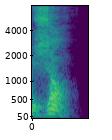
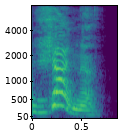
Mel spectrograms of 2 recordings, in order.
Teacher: Et dans Jeanne, il n'y a plus le en de Jean.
